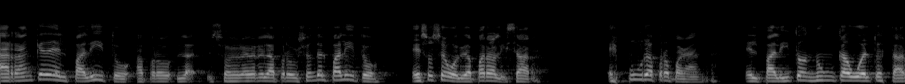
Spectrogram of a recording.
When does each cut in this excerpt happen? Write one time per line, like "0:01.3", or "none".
none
